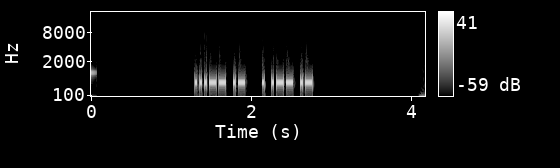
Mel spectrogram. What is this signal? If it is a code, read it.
Morse code, heard as a keyed tone, about 40 wpm, 700 Hz. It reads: 3A EWA
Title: Field Day Exchanges Encore - 40wpm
